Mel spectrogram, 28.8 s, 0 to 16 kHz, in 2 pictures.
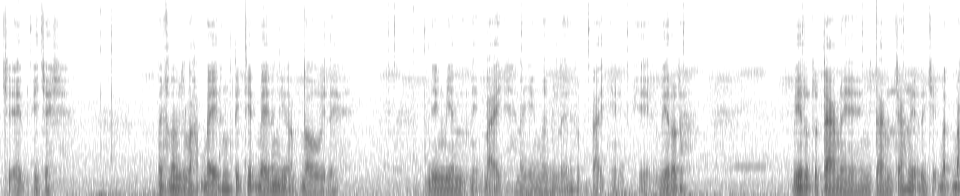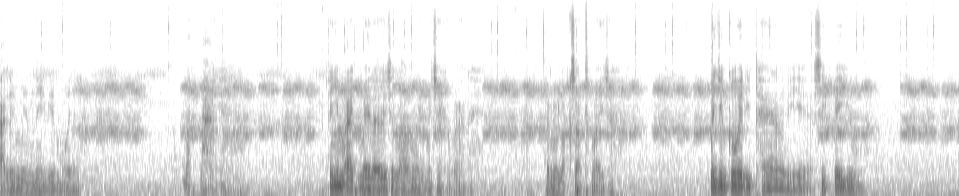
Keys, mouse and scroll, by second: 0.4 double click, 1.4 middle click, 1.8-3.1 scroll up 1, 3.1-3.8 scroll down 1, 3.8 middle click, 6.1 middle click, 7.1 ctrl+q, 7.7 ctrl+click, 7.7 ctrl+q, 17.6 Escape, 17.8 Escape, 19.1 middle click, 19.6 typing, 22.0 middle click, 22.4 typing, 28.2 double click.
